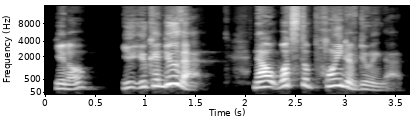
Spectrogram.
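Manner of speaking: ordinary delivery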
